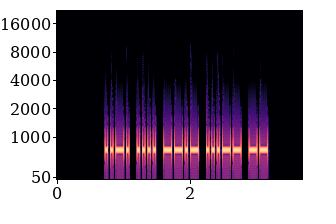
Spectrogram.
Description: Morse code, heard as a keyed tone, about 30 wpm, 700 Hz. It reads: FHQ3M
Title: Code Groups - 5 Letter:Numbers - 30wpm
